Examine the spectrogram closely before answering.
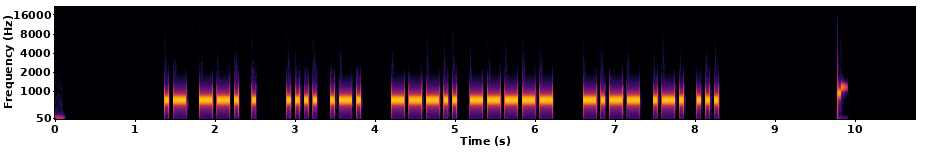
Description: Morse code, heard as a keyed tone, about 22 wpm, 700 Hz. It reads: AGE HR 80 YRS
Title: K1USN SST QSO Practice 22wpm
